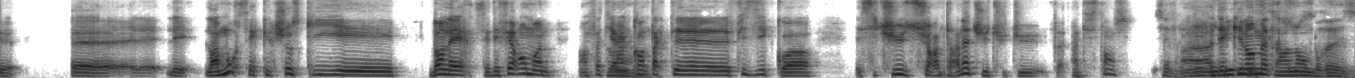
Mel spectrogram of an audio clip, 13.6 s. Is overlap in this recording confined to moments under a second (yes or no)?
no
